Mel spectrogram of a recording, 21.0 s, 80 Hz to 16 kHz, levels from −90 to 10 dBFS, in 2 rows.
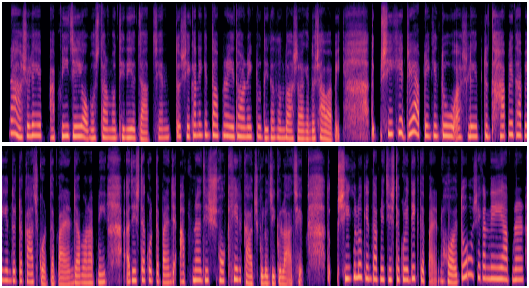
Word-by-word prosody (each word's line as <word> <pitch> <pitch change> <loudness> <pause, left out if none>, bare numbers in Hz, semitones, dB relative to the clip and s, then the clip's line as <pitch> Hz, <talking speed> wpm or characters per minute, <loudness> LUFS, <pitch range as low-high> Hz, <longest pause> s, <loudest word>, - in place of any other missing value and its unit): না, 325 - 0 0.2
আসলে 255 +4 +2 0.4
আপনি 255 +3 0 0.2
যে 250 - +6 0.2
অবস্থার 210 +2 -1
মধ্যে 210 +1 -2
দিয়ে 215 0 +5
যাচ্ছেন, 185 +5 -5 0.2
তো - - -2
সেখানে 270 +2 +1
কিন্তু 275 0 -2
আপনার 265 +1 0
এই - - +3
ধরনের 240 -1 +3
একটু 245 - -5
দ্বিধা-দ্বন্দ্ব 210 -1 -1
আসাটা 195 -1 0
কিন্তু 185 +2 -1
স্বাভাবিক। 185 -7 -1 0.6
তো - - 0 0.2
সেক্ষেত্রে 305 -2 +3
আপনি 270 -1 -1
কিন্তু 260 0 +2 0.3
আসলে 245 +2 0
একটু 245 +2 -2 0.2
ধাপে, 255 +4 +1
ধাপে 270 -1 +2
কিন্তু 240 -1 -2
একটা 235 0 -3
কাজ 205 0 -1
করতে 160 -1 -1
পারেন। 155 0 -1
যেমন 185 0 0
আপনি 200 0 -3 0.5
আ - - +3
চেষ্টা 245 +1 +2
করতে 235 -3 0
পারেন 190 0 0
যে - - -1 0.2
আপনার 255 +4 +1
যে 250 - +2 0.2
শখের 255 +2 +1
কাজগুলো, 175 0 0
যেগুলো 165 -2 0
আছে। - - -5 0.5
তো - - -1 0.3
সেগুলো 295 +3 +4
কিন্তু 290 -1 0
আপনি 270 +1 +1
চেষ্টা 265 +1 +1
করে 265 -1 +4
দেখতে 275 -3 0
পারেন। - - -6 0.2
হয়তো 200 +8 +2 0.2
সেখানে 295 -2 0 0.3
আপনার 260 +1 -1
240 Hz, 160 wpm, -18 LUFS, 205-265 Hz, 0.6 s, যে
